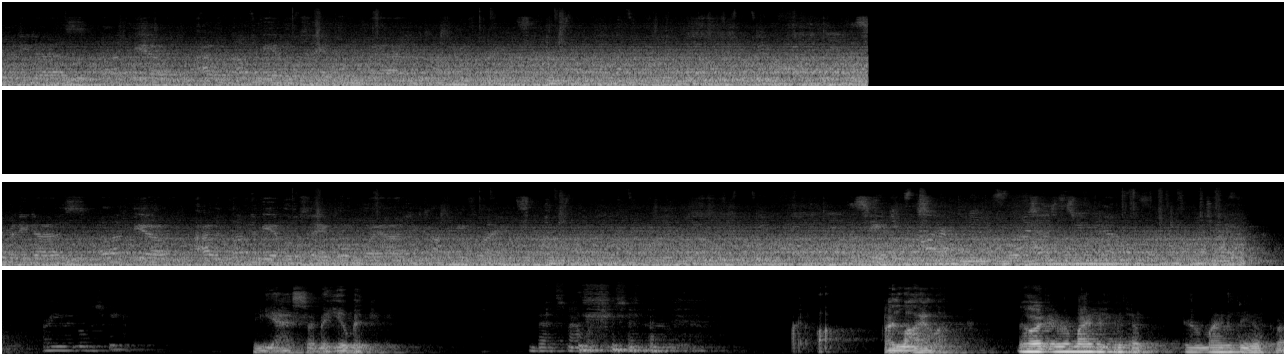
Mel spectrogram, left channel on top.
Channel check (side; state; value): left; drops out; at 8.7 s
